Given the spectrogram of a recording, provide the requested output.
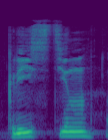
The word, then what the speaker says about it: Кристин: Во всех норвежских именах собственных ударение падает на первый слог. Кристин, Лавранс, Ивар, Еслинг, Сюндбю, Рангфрид и так далее.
